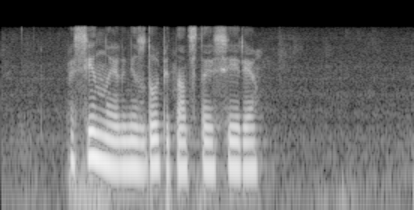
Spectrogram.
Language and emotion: Russian, neutral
